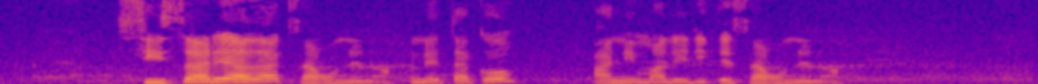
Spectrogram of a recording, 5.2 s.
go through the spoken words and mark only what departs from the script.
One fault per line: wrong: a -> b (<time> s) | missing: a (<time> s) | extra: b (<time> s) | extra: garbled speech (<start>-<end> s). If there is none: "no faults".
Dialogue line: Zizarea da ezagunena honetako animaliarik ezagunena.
no faults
